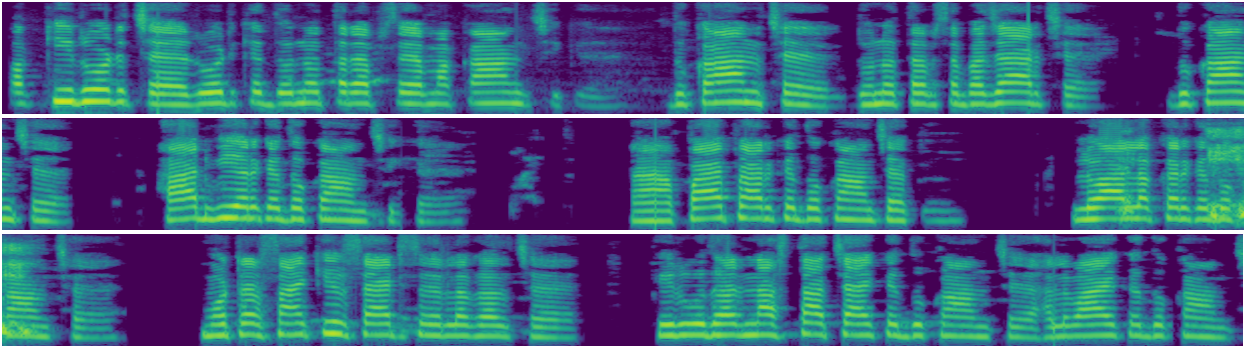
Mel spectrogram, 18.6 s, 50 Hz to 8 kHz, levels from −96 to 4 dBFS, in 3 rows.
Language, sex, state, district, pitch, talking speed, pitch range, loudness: Maithili, female, Bihar, Samastipur, 250 Hz, 160 wpm, 230-265 Hz, -16 LUFS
